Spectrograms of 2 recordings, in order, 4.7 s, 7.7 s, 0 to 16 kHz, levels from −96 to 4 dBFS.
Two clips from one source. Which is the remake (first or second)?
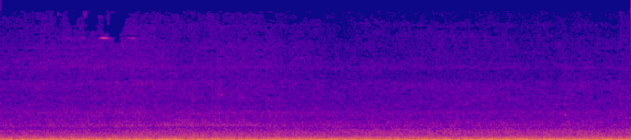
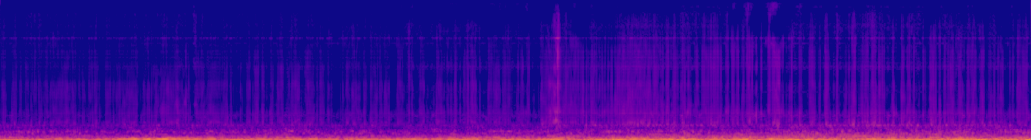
second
